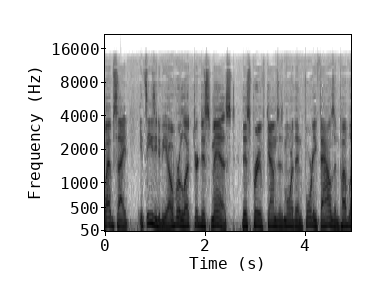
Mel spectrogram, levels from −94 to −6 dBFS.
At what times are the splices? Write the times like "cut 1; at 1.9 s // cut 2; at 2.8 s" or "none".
cut 1; at 2.7 s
